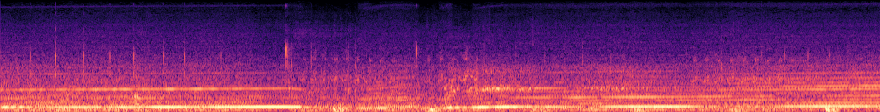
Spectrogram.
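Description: A race car in Gran Turismo Sport roars through gears, engine tones rising and dropping with shifts and braking, tire noise and other cars audible, loud and continuous with no talk.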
